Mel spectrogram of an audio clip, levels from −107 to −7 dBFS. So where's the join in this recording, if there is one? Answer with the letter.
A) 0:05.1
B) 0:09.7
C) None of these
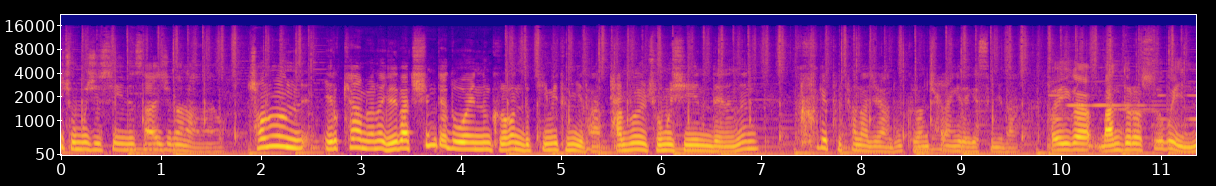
B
